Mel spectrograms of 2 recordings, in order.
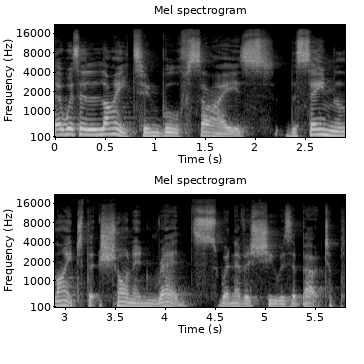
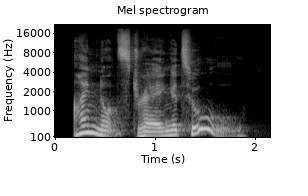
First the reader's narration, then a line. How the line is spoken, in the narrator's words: she said playfully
